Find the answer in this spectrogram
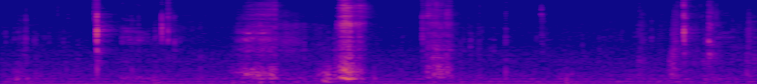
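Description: A person chewing juicy mango: scattered wet mouth clicks and smacks, with a couple of short, louder bursts of chewing about two to two and a half seconds in.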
